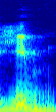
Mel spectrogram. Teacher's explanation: Beza him dengan him. Ha bari kasrah bunyi hi. Bukannya bunyi he.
